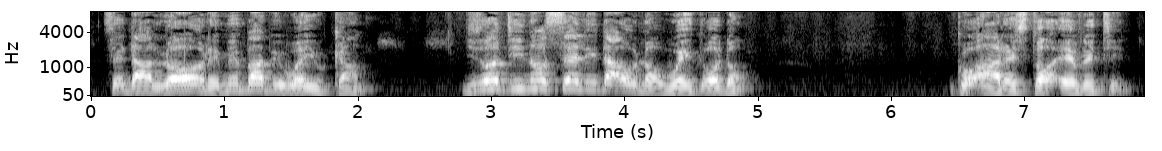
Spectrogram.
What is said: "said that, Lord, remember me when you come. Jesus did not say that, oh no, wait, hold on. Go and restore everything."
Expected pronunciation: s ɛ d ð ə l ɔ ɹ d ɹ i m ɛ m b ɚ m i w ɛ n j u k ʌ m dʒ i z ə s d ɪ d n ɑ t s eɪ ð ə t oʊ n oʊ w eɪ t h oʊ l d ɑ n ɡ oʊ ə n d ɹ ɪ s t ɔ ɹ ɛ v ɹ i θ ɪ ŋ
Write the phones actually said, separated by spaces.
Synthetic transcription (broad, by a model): s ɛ d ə l ɔ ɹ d ɹ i m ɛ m b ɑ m i w ɛ n j u k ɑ m dʒ i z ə s d ɪ d n ɑ t s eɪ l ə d oʊ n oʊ w eɪ t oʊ d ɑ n ɡ oʊ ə n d ɹ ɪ s t ɔ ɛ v ɹ i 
